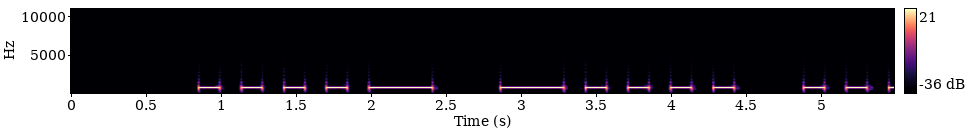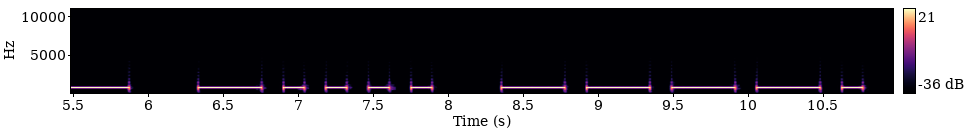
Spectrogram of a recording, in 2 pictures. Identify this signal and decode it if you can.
Morse code, heard as a keyed tone, about 8 wpm, 800 Hz. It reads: 46U69
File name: LEZIONI / 9 286 8wpm 3425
